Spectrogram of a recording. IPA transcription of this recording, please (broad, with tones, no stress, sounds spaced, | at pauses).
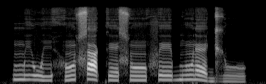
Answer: m i˧ w i˨ h ũ˨˦ s a˦˨ k e˧ s ũ˧ f e˦ b ũ˦ ɾ ɛ˦˨ d͡ʒ u˨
